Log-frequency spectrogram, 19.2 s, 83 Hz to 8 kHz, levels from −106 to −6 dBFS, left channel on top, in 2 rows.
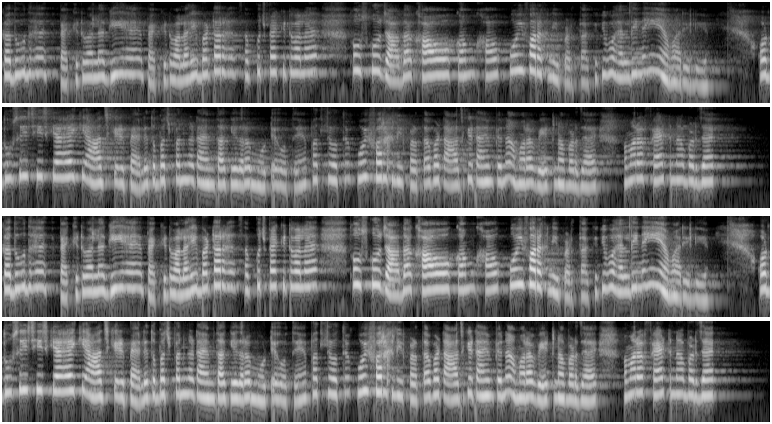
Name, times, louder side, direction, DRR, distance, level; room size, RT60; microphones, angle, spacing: voice 1, 0.0-8.8 9.1-18.5, right 4 dB, 85° right, 19 dB, 0.8 m, -30 dB
23.5 x 20.5 x 9.7 m, 0.96 s
head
